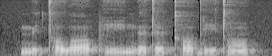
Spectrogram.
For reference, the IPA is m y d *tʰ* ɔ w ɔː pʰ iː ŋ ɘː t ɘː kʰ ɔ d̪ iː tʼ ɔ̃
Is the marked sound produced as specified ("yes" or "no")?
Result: yes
